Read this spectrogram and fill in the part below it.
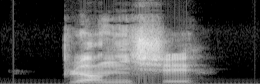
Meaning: to whine (to complain or protest in a childish manner or about trivial things)
- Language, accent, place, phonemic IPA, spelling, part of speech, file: French, France, Lyon, /plœʁ.ni.ʃe/, pleurnicher, verb, LL-Q150 (fra)-pleurnicher.wav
